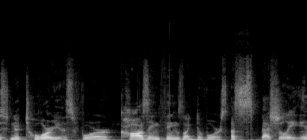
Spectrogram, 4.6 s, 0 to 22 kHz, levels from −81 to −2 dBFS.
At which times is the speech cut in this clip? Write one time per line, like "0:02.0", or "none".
none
